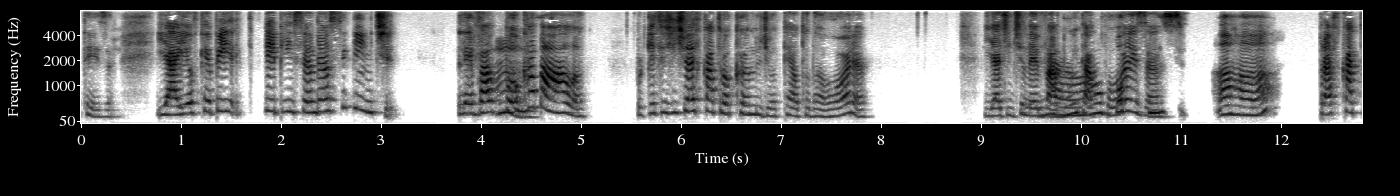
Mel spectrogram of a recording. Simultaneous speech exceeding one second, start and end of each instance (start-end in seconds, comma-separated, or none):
9.6-10.9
